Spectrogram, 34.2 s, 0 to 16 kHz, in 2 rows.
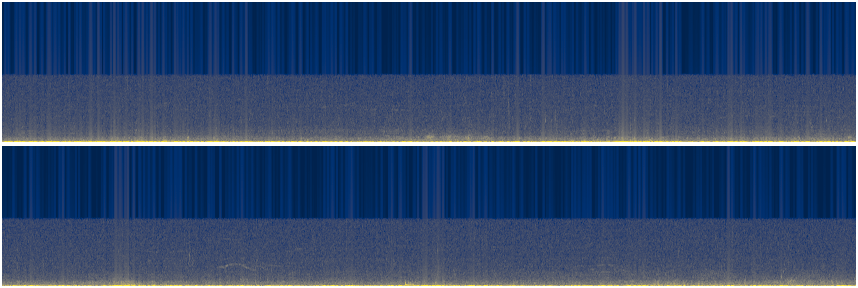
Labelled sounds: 21.3	22.5	killer whale, 1.7 to 3.2 kHz

